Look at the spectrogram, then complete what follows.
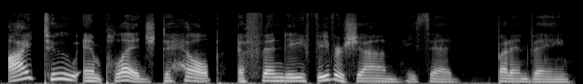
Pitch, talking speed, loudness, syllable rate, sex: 155 Hz, 135 wpm, -20 LUFS, 3.7 syllables/s, female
